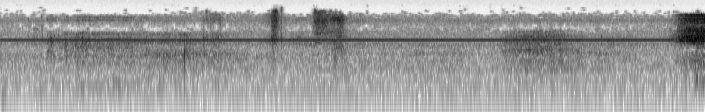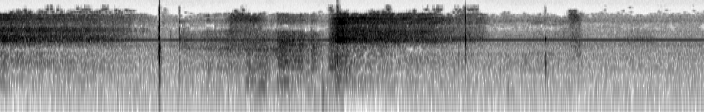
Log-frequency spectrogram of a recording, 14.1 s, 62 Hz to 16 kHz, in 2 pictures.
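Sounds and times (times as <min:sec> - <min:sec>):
faint hiss with high whine: 0:04.8 - 0:13.6.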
